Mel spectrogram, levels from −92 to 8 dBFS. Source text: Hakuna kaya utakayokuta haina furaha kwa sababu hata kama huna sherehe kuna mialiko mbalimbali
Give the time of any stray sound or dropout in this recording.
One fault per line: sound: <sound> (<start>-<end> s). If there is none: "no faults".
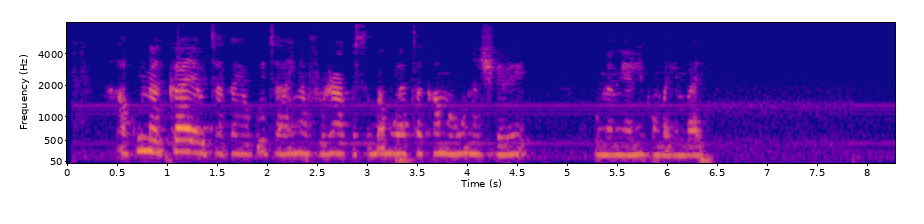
no faults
